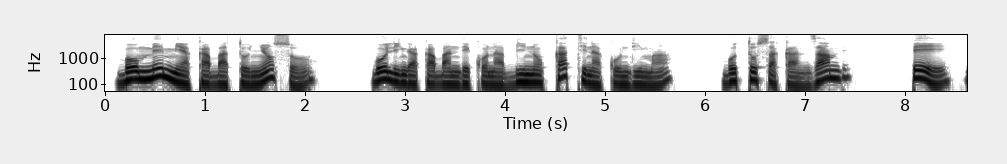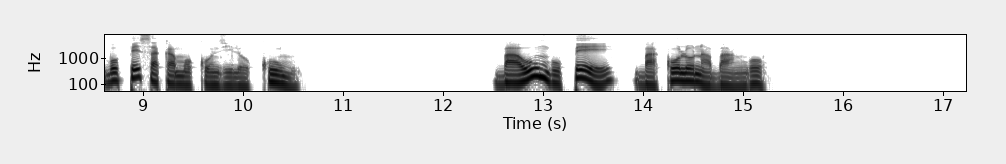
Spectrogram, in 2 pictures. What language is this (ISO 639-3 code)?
lin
